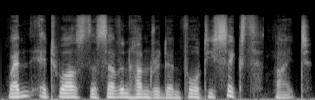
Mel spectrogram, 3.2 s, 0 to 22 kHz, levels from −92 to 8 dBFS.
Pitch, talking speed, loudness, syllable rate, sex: 130 Hz, 190 wpm, -18 LUFS, 4.4 syllables/s, male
